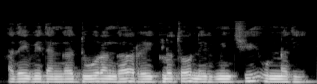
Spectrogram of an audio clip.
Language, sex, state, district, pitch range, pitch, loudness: Telugu, male, Telangana, Mahabubabad, 125-130 Hz, 130 Hz, -13 LUFS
